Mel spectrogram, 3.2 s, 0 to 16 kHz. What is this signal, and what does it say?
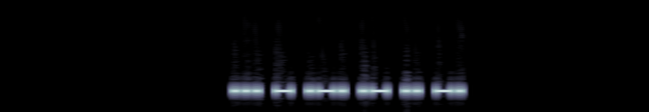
Morse code, heard as a keyed tone, about 46 wpm, 700 Hz. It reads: STRAIN
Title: Six Letter Words - 45wpm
